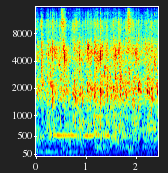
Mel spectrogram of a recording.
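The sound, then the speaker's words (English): An audience at the Poetry Cafe claps steadily for a performer, a dense, even wash of many hands holding at the same level throughout, with a faint constant hum running underneath and no voices. “Give it up for Don one more time.”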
